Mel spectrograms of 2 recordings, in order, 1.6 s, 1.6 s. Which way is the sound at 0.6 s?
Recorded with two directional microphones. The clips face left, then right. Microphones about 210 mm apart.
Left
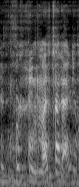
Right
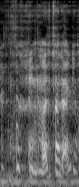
45° right (ahead or behind).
